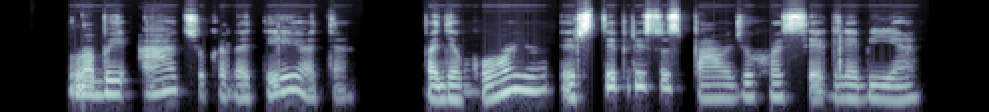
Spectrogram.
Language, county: Lithuanian, Telšiai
